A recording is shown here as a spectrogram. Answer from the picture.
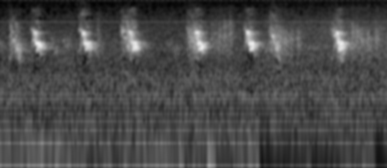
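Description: A bird chirping over and over, a short high chirp that drops in pitch, about nine times, somewhat unevenly spaced. A faint low hum lies beneath and fades out a little past halfway.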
